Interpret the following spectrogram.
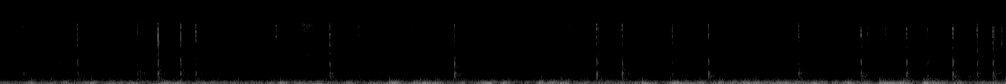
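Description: Tablet-PC stylus tapping and clicking on the screen during handwriting: a faint, irregular run of small clicks, a few a second, over a steady low hum.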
